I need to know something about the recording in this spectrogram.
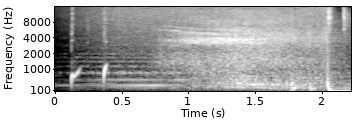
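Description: End-screen animation sound effects: two quick rising bloops near the start, then a music swell of held tones and growing noise that builds steadily louder toward a hit at the end.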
